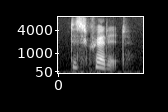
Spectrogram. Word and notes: discredit: American English

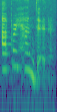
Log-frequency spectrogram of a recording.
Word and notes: apprehended: American English

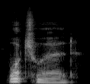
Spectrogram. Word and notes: watchword: Australian English

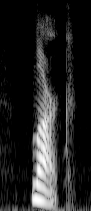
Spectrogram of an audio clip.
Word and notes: lark: American English

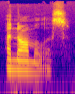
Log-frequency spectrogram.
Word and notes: anomalous: American English

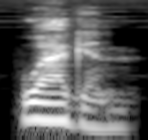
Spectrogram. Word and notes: wagon: Australian English

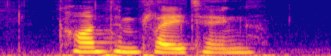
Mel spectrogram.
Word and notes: contemplating: American English

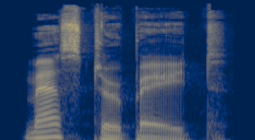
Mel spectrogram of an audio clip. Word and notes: masturbate: American English

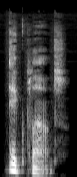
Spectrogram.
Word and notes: eggplant: Australian English

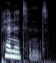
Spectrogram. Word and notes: penitent: American English

